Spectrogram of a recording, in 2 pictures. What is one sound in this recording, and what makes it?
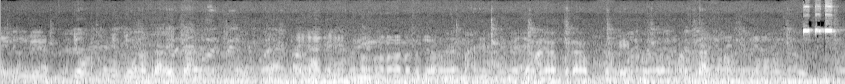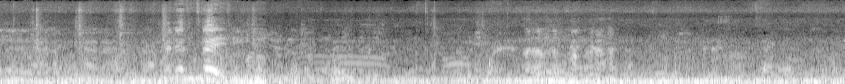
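Several young men talk and call out urgently nearby, outdoors.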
